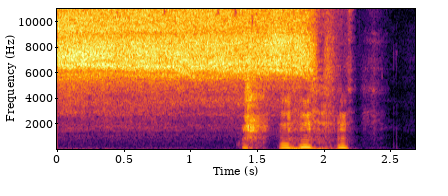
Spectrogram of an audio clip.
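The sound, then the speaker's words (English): A person imitates a Minecraft creeper's hiss: a steady, bright hissing held for over a second, then tailing off into a few short voiced syllables before cutting to silence. “You're in that house, you just start hearing that hiss, and what do you do?”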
